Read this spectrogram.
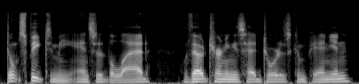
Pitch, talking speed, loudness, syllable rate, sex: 115 Hz, 235 wpm, -20 LUFS, 6.7 syllables/s, male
